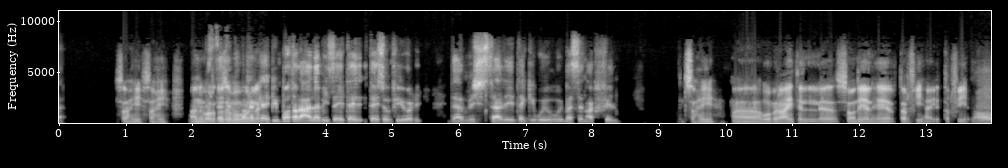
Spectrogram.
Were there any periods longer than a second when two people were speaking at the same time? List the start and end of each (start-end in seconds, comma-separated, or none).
1.9-3.2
